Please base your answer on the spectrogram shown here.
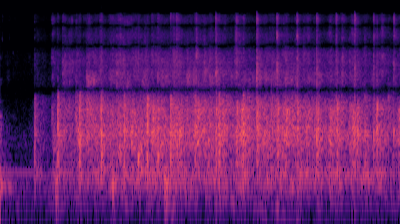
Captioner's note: audience applauding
